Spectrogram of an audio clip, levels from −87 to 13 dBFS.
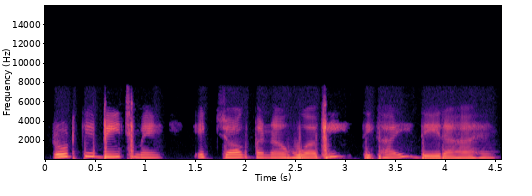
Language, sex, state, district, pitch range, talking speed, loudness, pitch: Hindi, female, Uttar Pradesh, Lalitpur, 220-270 Hz, 170 wpm, -18 LUFS, 240 Hz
